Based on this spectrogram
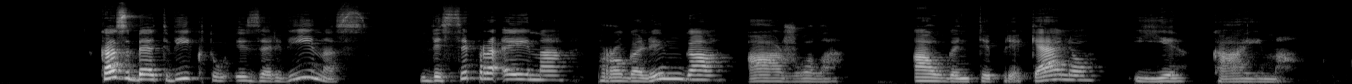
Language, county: Lithuanian, Vilnius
